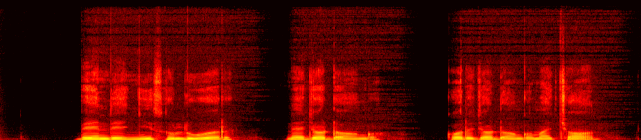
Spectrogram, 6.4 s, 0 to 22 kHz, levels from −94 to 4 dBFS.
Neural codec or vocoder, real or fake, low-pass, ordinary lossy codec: none; real; none; none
